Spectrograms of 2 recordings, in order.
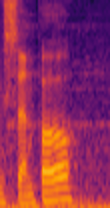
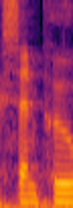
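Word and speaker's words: Senpou: game first came out, they were like mispronouncing Senpo, and they would say like Senpu or Senpao, but it's like there's an NPC who literally screams it in your face if you talk to her. So whenever I'd hear anybody like say it wrong, in my head I always hear the old lady going Senpoji.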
